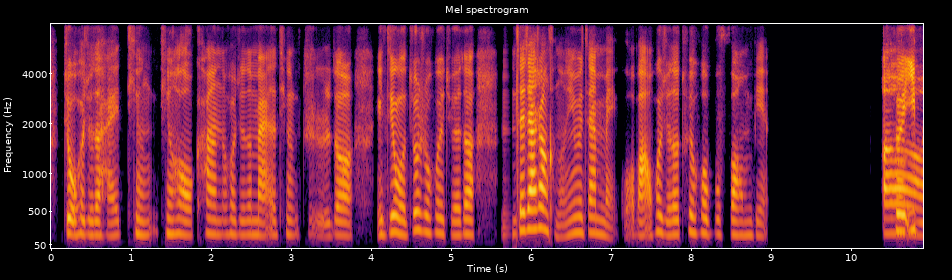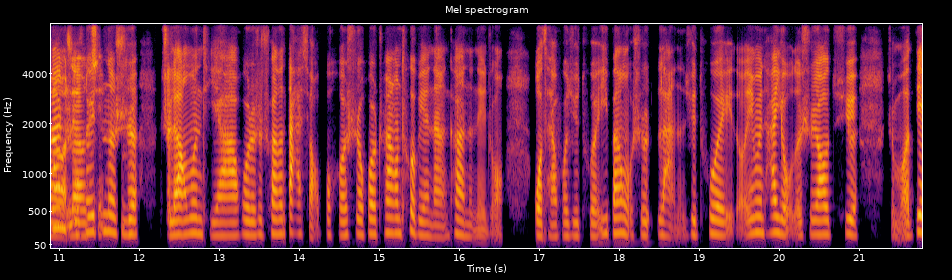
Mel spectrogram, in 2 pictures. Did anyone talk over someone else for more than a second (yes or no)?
yes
